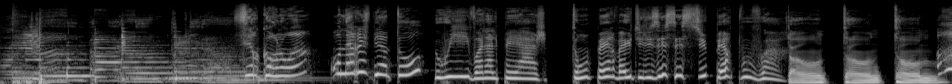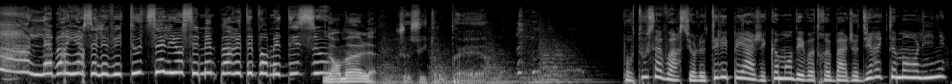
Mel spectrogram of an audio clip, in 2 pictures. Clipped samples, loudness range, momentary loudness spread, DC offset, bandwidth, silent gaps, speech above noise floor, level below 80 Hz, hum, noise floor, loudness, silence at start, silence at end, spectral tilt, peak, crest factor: under 0.1%; 5 LU; 10 LU; under 0.1%; 19 kHz; 5.48-5.71 s; 26 dB; -46 dBFS; none; -47 dBFS; -22 LUFS; 0 s; 0.05 s; -5 dB/octave; -10 dBFS; 12 dB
